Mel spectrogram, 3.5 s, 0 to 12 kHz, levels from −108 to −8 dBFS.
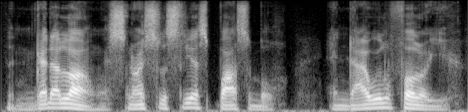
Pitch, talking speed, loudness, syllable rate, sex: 110 Hz, 205 wpm, -20 LUFS, 6.3 syllables/s, male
